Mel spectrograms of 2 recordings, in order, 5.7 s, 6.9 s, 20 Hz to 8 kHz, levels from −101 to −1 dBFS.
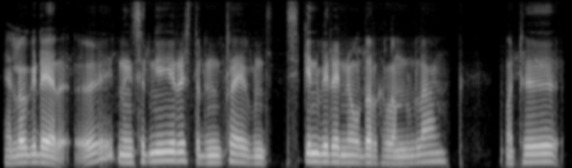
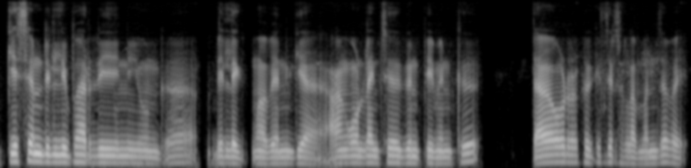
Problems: constant background noise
